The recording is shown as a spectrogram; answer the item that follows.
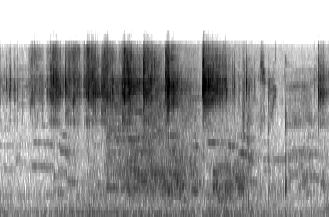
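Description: Rattling and rustling of a small object handled close to the microphone, in uneven bursts, loudest about three and four seconds in.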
